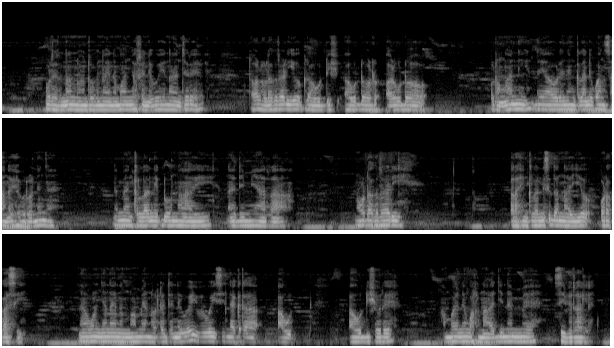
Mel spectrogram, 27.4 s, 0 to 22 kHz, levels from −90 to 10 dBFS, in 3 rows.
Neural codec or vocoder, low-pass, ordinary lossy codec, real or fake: none; 7.2 kHz; none; real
